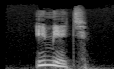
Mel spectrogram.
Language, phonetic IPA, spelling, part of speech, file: Russian, [ɪˈmʲetʲ], иметь, verb, Ru-иметь.ogg
- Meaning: 1. to have, to possess 2. to fuck, to have 3. to have to; to be obliged (to do something)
